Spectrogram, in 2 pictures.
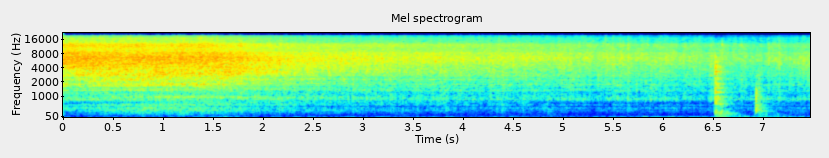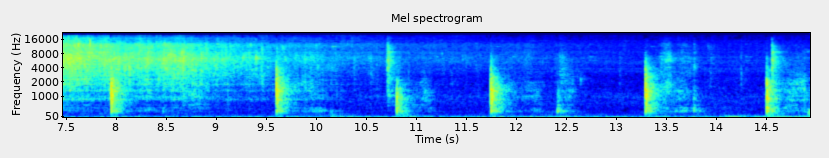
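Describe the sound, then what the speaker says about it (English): Hot oil tadka poured into a pot of haleem, a loud initial burst of sizzling and hissing that fades gradually, followed by a series of sharp clinks and scrapes of a spoon stirring against the pot. "I've heated up little oil to give this tadka, and this oil is going in now"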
